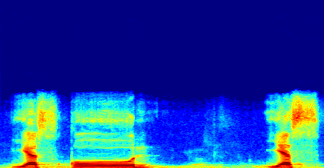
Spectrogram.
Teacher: سین میں سٹی نکالیں گے اور قاف پر پڑھیں گے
